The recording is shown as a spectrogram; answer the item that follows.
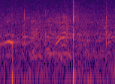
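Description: A soccer ball kicked with a dull thump about a quarter second in, then a sharper knock a little over a second later, over faint distant voices of players and spectators.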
